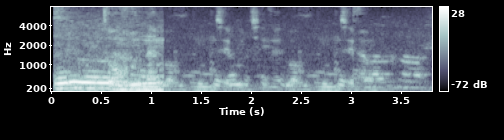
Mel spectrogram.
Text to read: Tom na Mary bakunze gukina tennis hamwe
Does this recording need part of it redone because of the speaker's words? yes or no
yes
